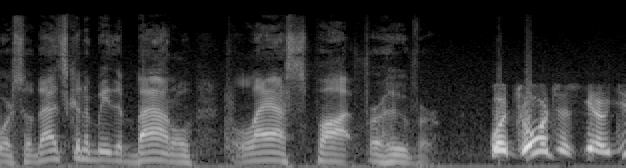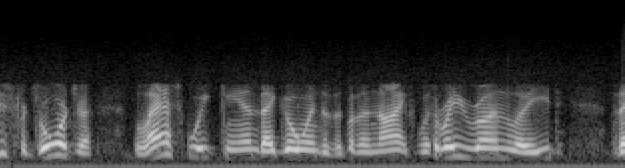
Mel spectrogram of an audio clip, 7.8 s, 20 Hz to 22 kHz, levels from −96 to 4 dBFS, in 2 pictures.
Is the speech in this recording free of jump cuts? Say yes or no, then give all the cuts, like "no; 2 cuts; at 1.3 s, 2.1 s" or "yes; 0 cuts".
no; 5 cuts; at 1.4 s, 3.6 s, 4.0 s, 6.1 s, 6.6 s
